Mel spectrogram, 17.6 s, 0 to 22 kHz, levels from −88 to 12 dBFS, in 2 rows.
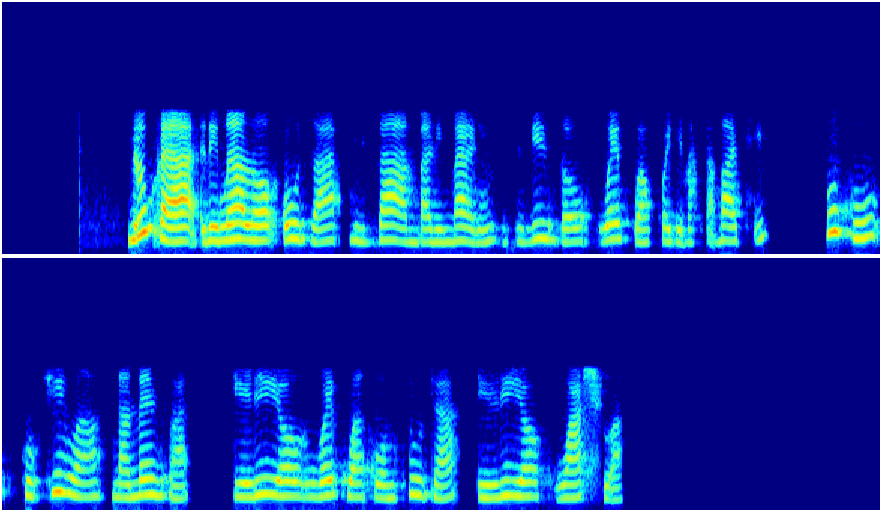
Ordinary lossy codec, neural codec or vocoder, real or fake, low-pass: Opus, 24 kbps; codec, 16 kHz, 1 kbps, FunCodec, trained on Chinese and English, 50 frames a second; fake; 3.6 kHz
